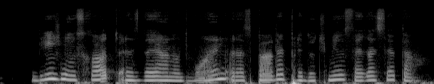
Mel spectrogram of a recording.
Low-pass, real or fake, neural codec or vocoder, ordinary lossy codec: 14.4 kHz; fake; codec, 44.1 kHz, 2.6 kbps, DAC; AAC, 64 kbps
